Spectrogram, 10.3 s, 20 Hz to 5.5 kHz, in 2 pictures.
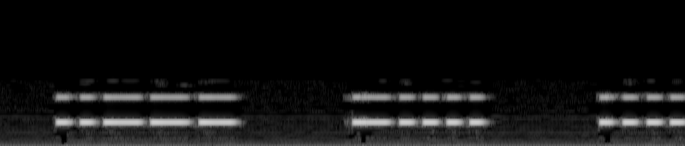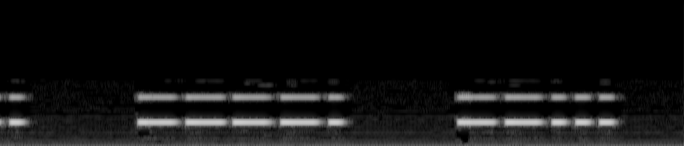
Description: Morse code, heard as a keyed tone, about 14 wpm, spaced as for 7 wpm, 930 Hz. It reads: 26597
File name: radiomorningstar / morse / les 10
